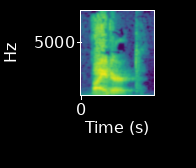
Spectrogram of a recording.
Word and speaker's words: Vita: Vita. I can't keep my pronunciations. – Viter. – I'll take it. – I'm sure one of our UK staff members would endorse us calling it the Viter.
